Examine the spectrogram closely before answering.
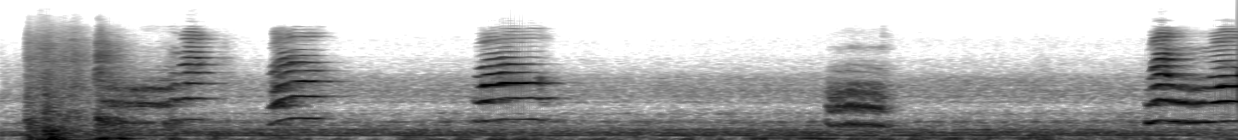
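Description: Domestic cat meowing five times, with one to two seconds between calls; the fourth meow is shorter and lower. The cat is calling out while it searches for its hidden owner.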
